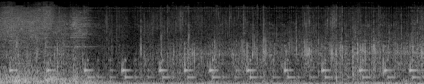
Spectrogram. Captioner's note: audience applauding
